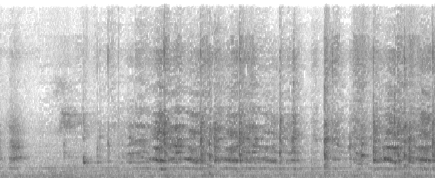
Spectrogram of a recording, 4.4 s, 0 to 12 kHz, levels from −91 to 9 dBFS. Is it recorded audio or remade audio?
remade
